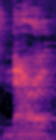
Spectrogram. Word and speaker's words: Mara: Chris Mara. Resident Giants fan. Drew never pronounces my name right. It's Mara, like marinara sauce.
